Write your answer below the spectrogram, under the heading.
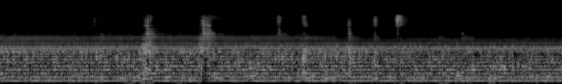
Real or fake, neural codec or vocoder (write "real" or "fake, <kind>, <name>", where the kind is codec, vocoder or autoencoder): fake, vocoder, BigVGAN v2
